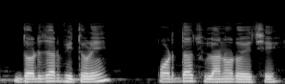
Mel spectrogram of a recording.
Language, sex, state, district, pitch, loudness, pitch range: Bengali, male, West Bengal, Cooch Behar, 135 Hz, -14 LUFS, 130-145 Hz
